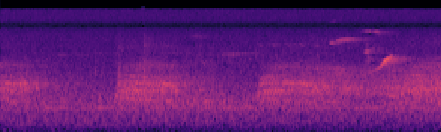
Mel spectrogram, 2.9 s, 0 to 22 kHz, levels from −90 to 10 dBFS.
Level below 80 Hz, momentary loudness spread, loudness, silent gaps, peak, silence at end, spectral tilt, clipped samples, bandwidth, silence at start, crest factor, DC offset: -76 dBFS; 10 LU; -33 LUFS; none; -18 dBFS; 0 s; 1 dB/octave; under 0.1%; 16 kHz; 0 s; 18 dB; under 0.1%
